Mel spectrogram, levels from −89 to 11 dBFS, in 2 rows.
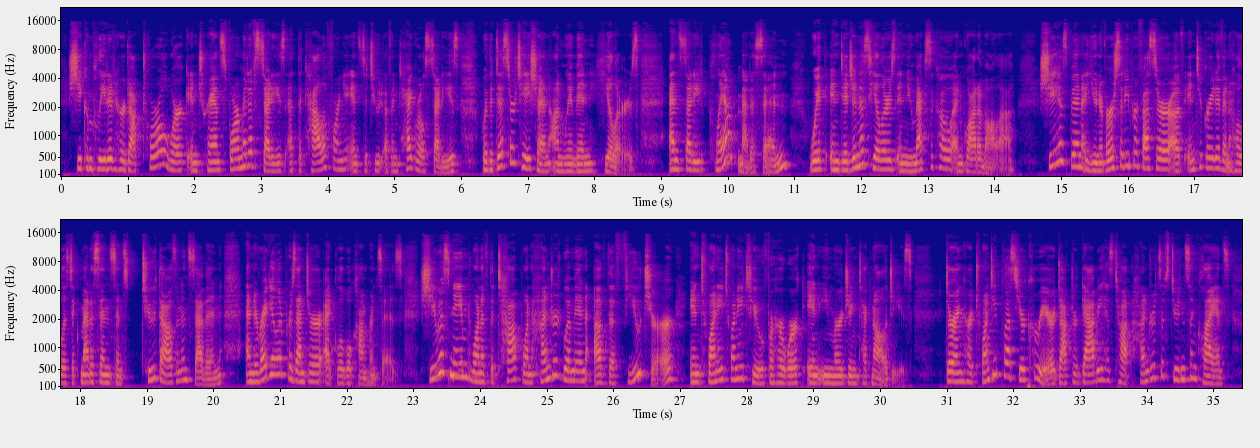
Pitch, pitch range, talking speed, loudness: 205 Hz, 180-245 Hz, 145 wpm, -27 LUFS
